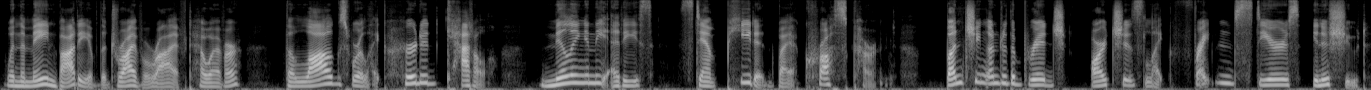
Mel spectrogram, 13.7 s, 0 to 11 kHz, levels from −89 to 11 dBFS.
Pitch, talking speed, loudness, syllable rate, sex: 195 Hz, 155 wpm, -22 LUFS, 5.0 syllables/s, female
